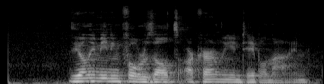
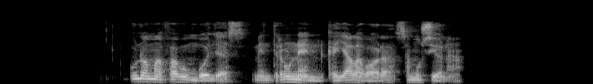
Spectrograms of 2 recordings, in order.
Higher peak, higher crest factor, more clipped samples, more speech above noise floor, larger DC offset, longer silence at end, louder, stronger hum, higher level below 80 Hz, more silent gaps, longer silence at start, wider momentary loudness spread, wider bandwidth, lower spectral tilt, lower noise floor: second, -8 dBFS vs -4 dBFS; about the same, 18 dB vs 18 dB; neither; second, 23 dB vs over 71 dB; neither; second, 0.05 s vs 1.3 s; second, -25 LUFS vs -20 LUFS; neither; first, -50 dBFS vs -60 dBFS; neither; second, 0.1 s vs 1.3 s; about the same, 9 LU vs 7 LU; first, 16 kHz vs 8 kHz; first, -7.5 dB/octave vs -4 dB/octave; second, -47 dBFS vs under -90 dBFS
